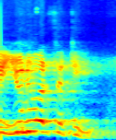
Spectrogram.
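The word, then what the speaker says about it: university: जैसे यूनिवर्सिटी, अब यू से शुरू होगा, यू वॉवेल है लेकिन उसका प्रोनाउंसिएशन कॉन्सोनेंट साउंड से शुरू हो रहा है, इसलिए उसके सामने हम अ लगाएंगे।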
